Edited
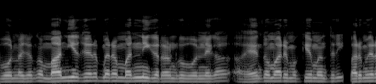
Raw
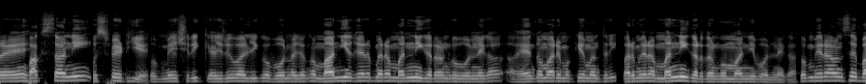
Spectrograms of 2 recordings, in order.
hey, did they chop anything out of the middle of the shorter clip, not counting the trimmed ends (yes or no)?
no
